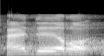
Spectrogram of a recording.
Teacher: Adra dal qalqalah sughra walaupun di tengah tetap harus jelas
